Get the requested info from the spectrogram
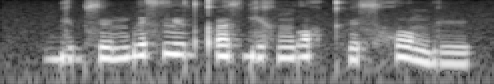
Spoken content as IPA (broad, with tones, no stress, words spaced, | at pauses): ɡʲu˨bsy˨mbe˦slʲo˦d kʼœ˦sɡʲœ˧xŋɡɔ˦x kʰy˨sxo˦˨ŋɡy˨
